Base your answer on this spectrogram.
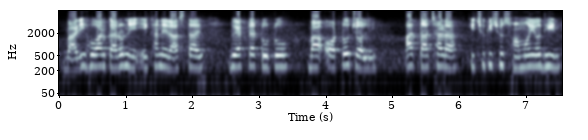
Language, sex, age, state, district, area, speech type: Bengali, female, 60+, West Bengal, Jhargram, rural, spontaneous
